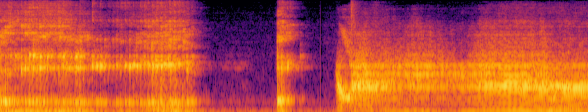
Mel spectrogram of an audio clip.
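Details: Girl volleyball player burping: a long, loud, voiced belch that rumbles out after a brief pause; an ordinary burp.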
